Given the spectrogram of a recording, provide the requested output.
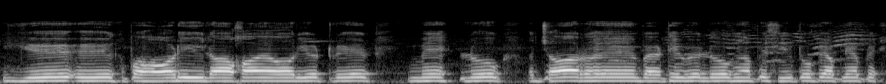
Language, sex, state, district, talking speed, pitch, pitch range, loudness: Hindi, male, Maharashtra, Mumbai Suburban, 155 wpm, 160 Hz, 155-165 Hz, -14 LUFS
